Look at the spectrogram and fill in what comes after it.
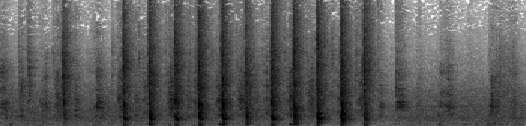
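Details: Motley, a Yorkshire Terrier left alone at home, calls out in separation anxiety, which he does every time his owners leave; a fast run of sharp, yippy whines, about three per second, peaking midway and then tapering off, indoors.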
